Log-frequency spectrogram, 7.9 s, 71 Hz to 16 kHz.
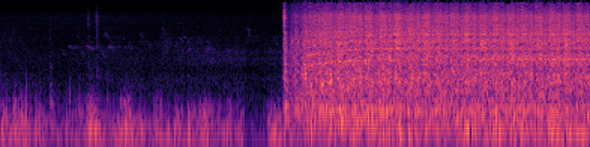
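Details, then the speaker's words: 1978 Chevrolet Custom Deluxe truck after sitting about 21 years, engine freed by hand, battery connected, spark plugs out: silence, then fast even starter whir with no binding or catches. Engine cranks freely. "That's what we wanted to hear. That thing was just spinning right over. Obviously no spark plugs in it. That's a fantastic sound."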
